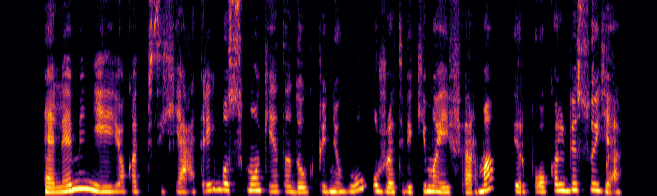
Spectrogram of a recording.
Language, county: Lithuanian, Panevėžys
